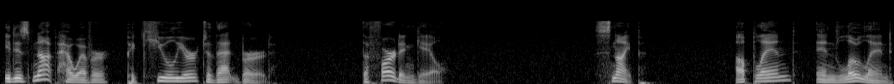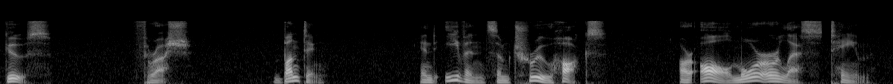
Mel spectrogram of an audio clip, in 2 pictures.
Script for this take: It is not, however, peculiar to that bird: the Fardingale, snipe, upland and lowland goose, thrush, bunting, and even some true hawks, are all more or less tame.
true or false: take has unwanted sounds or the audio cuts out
false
